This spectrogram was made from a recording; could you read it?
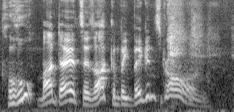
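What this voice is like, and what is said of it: Funny voice of Godzilla's son. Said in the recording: “That's a funny voice.”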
